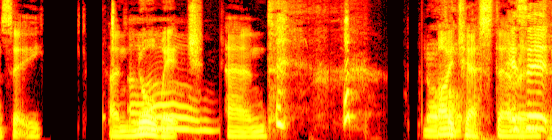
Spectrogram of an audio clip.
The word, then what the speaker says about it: Norfolk: It's in Norfolk. Norfolk. Norfolk. Hey, Hey, we pronounce our L's.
